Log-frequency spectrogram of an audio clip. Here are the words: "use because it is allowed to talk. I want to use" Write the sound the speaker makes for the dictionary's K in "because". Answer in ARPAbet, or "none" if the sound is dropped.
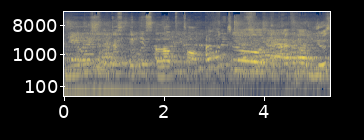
none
